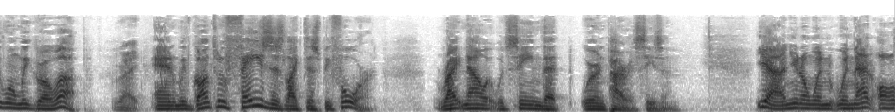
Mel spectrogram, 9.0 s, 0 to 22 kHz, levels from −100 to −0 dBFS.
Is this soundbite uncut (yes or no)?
yes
